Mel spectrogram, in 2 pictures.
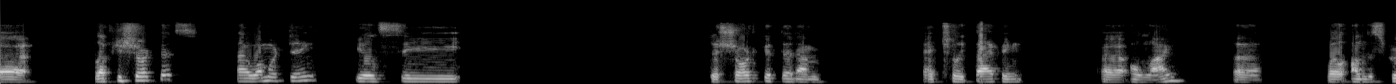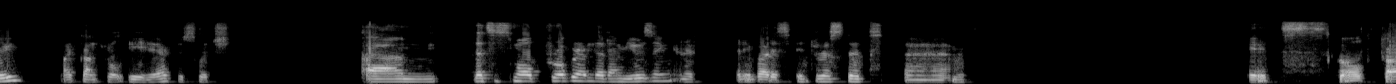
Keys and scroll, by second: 0.9 ctrl+e, 12.4 ctrl+e, 26.0 ctrl+c, 27.5 ctrl+v.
